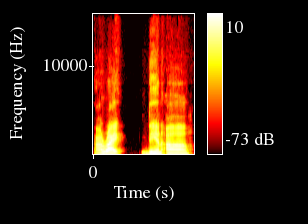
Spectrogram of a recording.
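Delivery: ordinary delivery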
